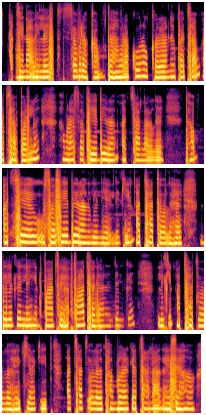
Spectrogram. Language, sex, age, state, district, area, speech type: Maithili, female, 18-30, Bihar, Samastipur, rural, spontaneous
